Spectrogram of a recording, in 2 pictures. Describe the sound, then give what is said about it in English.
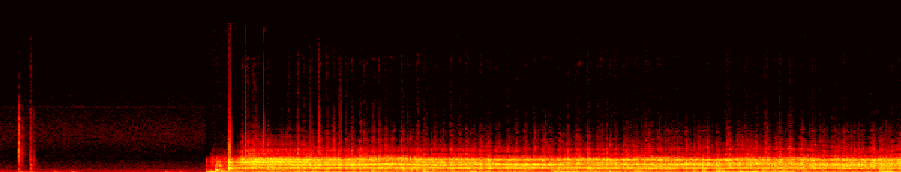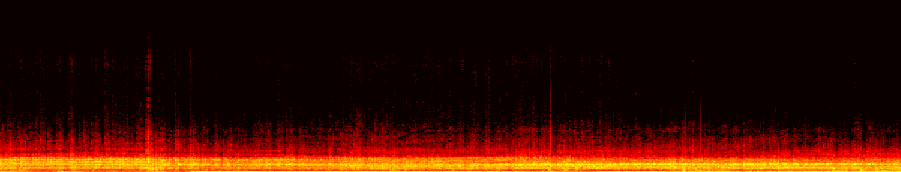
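A motorboat engine drones in Sandy Hook Bay on the Jersey Shore. After a few faint clicks and near silence, a steady banded hum starts abruptly and runs unbroken, with a deeper rumble joining partway through. “But this is what the sound of a motorboat in Sandhook Bay typically sounds like.”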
